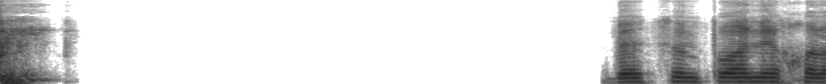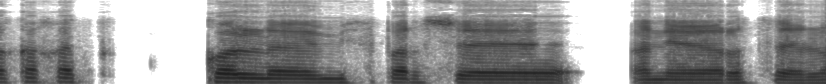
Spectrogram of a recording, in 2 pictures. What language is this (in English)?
Hebrew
